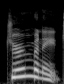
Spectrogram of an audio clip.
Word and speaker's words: germinate: 好，接下来我们看这句话的最后一个字 germinate， germinate， germinate 这个字它虽然是 G-E-R-M-I-N-A-T-E，但是它念成 germinate 比较适合，你就可以想象是 German 加上 ate。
